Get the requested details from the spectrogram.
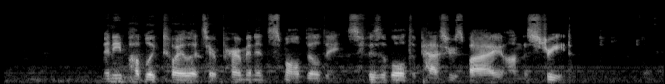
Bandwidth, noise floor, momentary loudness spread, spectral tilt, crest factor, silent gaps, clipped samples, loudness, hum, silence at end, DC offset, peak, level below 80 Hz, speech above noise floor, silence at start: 11.5 kHz; -56 dBFS; 8 LU; -2.5 dB/octave; 20 dB; none; under 0.1%; -22 LUFS; none; 0.95 s; under 0.1%; -4 dBFS; -64 dBFS; 34 dB; 1.05 s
